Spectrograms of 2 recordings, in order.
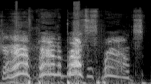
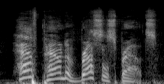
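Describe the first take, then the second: First: Much higher, nasal-free mock kid voice at a jeering pitch; mocking imitation. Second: Put-on a light childlike pitch, a bit higher; imitating his son. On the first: Dad imitating the clerk mocking his son, high jeering voice. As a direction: parody the boy cruelly, way up high. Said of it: "mocks my child". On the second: Dad echoing his son ordering Brussels sprouts, lightly childlike. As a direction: copy the boy's voice gently. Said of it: "And my son, at that moment, goes".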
